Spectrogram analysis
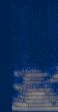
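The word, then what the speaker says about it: furan: फ्यूरान या फ्यूरेन को ऐसे प्रोनाउंस करते हैं।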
